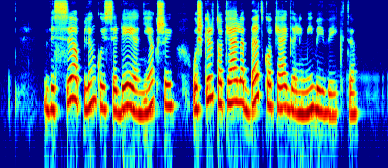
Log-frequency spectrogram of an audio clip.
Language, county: Lithuanian, Vilnius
